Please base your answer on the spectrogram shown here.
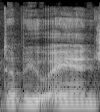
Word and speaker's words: Wang: always pronounce it wrong they see the a and they pronounce it the like I I don't know what the phonetic term is it's like a soft long a anyway my last name is pronounced Wang spelled W a ng o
